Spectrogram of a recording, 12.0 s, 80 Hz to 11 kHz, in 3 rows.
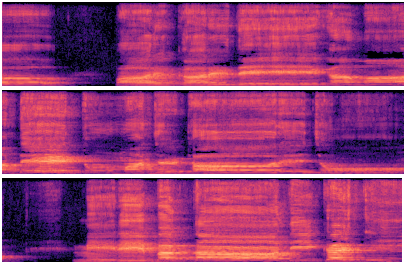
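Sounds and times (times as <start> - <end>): man singing unaccompanied: 0.0 - 8.2, 8.8 - 12.0.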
